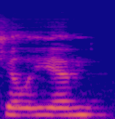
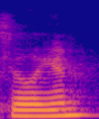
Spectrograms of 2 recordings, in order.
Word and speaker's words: Cillian: three years ago that his name is pronounced Killian did you think it was sillian yep they called him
